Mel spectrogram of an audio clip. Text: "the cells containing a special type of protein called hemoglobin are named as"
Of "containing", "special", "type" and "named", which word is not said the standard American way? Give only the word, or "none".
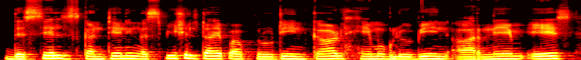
named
